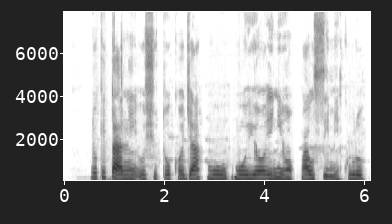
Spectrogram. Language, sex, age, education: Yoruba, female, 30-45, tertiary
